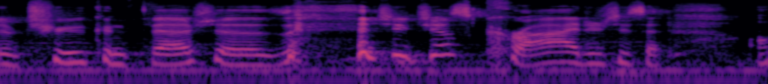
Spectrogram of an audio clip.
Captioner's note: laughing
